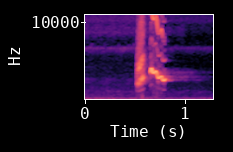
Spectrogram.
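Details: Sooty-headed bulbul lure sound for provoking rivals: one quick two-part note, a harsh burst followed by a bright, falling whistled slur.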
